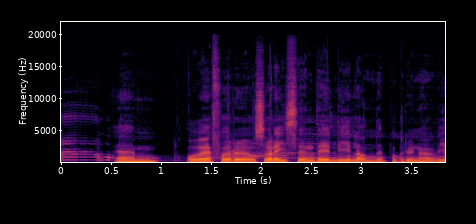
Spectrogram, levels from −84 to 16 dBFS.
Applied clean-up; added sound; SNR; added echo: neural mask model RNNoise.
